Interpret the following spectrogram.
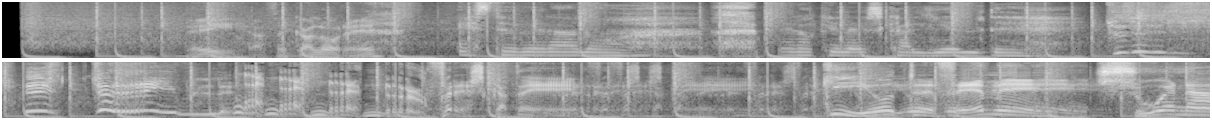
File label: jingle; kyoto; verano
